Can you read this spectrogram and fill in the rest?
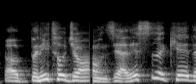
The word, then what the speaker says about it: Benito Jones: Number 9 is Benito Jones from Ole Miss. I said his name right, right? Yeah. – Yes.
